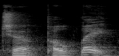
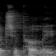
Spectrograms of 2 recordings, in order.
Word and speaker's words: Chipotle: to pronounce is Chipotle and that's how you pronounce it Chipotle by the way and here they just have a list of some of the ingredients that they use so Chipotle chili corn M oflow white cheddar cheese cultures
